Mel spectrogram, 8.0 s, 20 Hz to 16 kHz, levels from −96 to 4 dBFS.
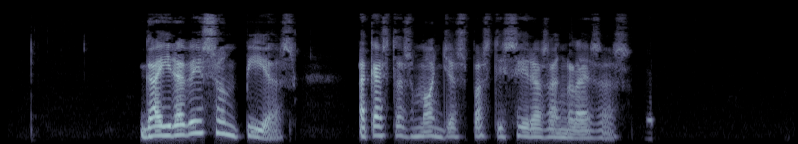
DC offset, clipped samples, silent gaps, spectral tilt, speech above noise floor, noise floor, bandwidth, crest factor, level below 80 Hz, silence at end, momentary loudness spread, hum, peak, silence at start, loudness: under 0.1%; under 0.1%; none; -3 dB/octave; 54 dB; -82 dBFS; 11.5 kHz; 26 dB; -86 dBFS; 1.45 s; 17 LU; none; -4 dBFS; 1.4 s; -27 LUFS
